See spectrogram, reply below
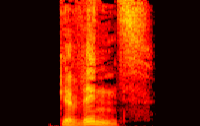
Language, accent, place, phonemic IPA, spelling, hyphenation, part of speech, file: German, Germany, Berlin, /ɡəˈvɪns/, Gewinns, Ge‧winns, noun, De-Gewinns.ogg
- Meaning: genitive singular of Gewinn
